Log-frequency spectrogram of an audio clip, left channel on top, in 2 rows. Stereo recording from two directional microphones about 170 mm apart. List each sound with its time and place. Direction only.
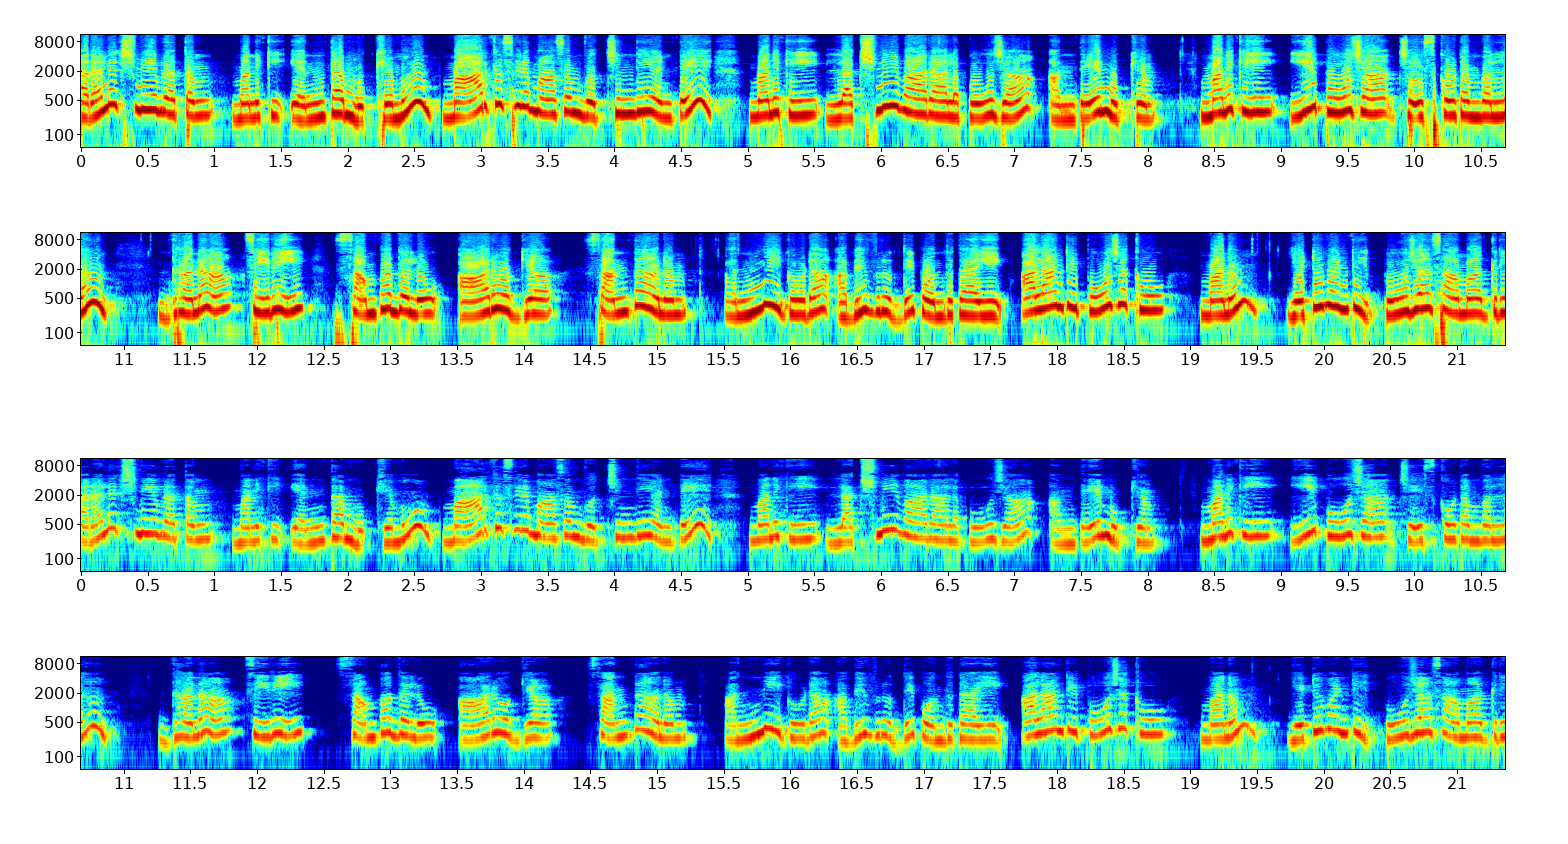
0.0 s speech: 55° left (ahead or behind)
